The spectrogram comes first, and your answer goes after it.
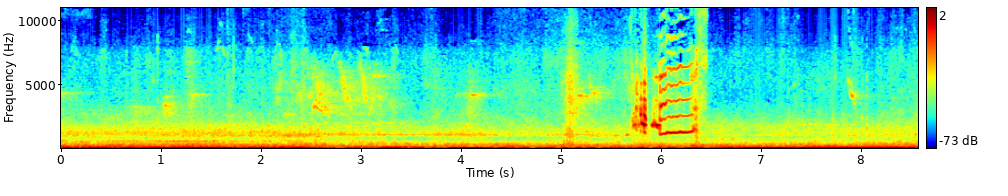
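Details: Stray cat on a Moroccan town street where many hungry homeless cats are fed daily: a single brief, rising-falling meow near the end, heard over steady low outdoor rumble and scattered noises.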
